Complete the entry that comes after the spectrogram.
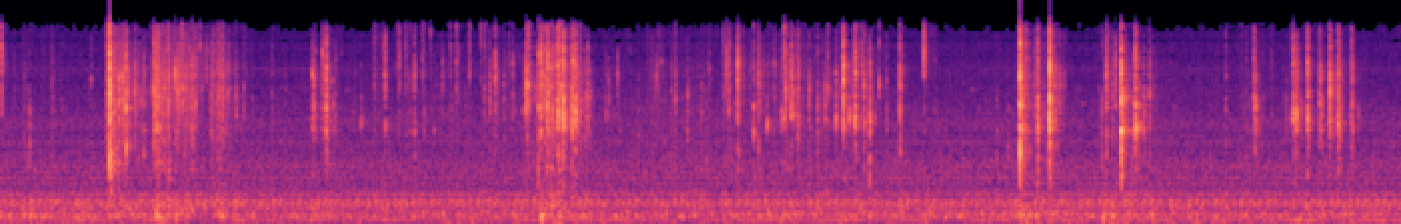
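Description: A utility knife blade scrapes small cubes off an oval, solid green-and-pink soap bar that has been pre-scored into a grid. Bright, crisp crackling and scraping bursts come in short clusters, each dying away almost instantly, over a faint steady low hum.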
